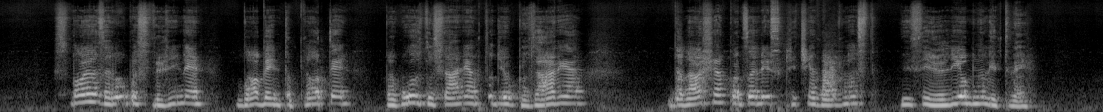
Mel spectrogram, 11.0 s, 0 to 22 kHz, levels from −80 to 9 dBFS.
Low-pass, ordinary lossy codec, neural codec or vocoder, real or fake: none; none; codec, 44.1 kHz, 1.7 kbps, Pupu-Codec; fake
